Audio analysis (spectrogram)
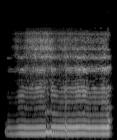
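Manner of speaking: long steady vvv, teeth on lip; V as a sustained low-level buzz; buzzing V sound. Shown as a demonstration. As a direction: buzz the V and hold it. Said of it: "we make a buzzing sound like this".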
